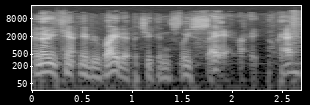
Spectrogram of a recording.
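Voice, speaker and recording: Lively male chemistry teacher in class. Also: fairly low pitch, fast talker, slightly rough. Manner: lively, teasing, coaxes students to answer. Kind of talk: classroom lesson.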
